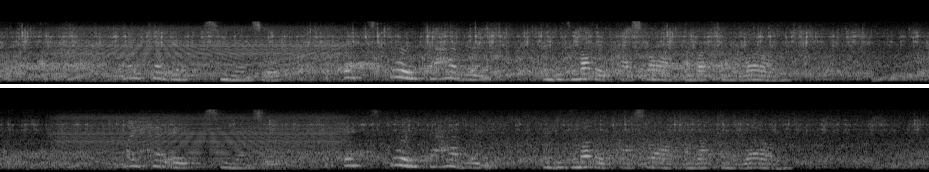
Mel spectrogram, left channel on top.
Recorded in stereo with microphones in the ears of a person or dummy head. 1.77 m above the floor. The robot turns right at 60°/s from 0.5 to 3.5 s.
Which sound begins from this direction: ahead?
A woman speaking, at 1.2 s.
